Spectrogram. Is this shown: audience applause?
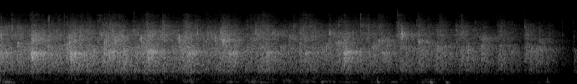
yes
